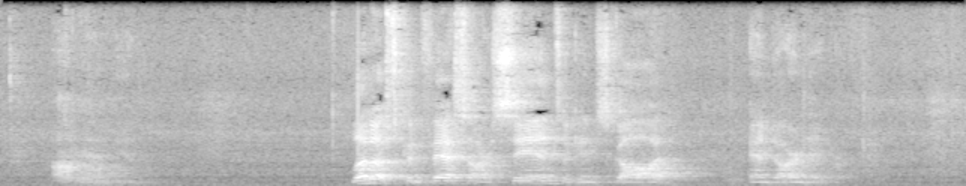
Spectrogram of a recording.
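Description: A man reads aloud calmly in an echoing hall.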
